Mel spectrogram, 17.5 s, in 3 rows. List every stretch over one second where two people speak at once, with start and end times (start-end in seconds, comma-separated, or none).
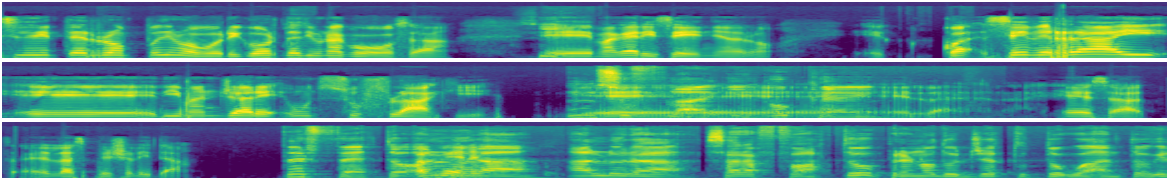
8.7-9.9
